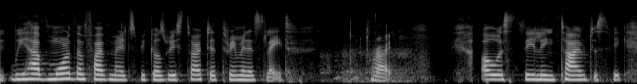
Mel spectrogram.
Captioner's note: laughter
